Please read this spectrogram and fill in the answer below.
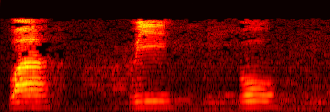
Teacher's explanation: Wa dihimpun saja enggak sampai dirapatkan. Dihimpun itu di ada lubang dikit.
